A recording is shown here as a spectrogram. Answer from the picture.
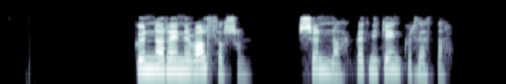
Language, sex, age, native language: Icelandic, female, 40-49, Icelandic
